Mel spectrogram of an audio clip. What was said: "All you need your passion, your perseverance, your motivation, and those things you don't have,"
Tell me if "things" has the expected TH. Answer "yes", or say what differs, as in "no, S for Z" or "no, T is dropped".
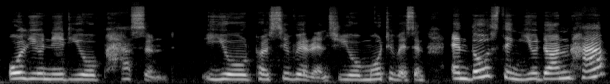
no, T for TH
